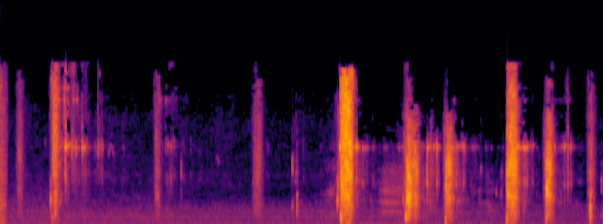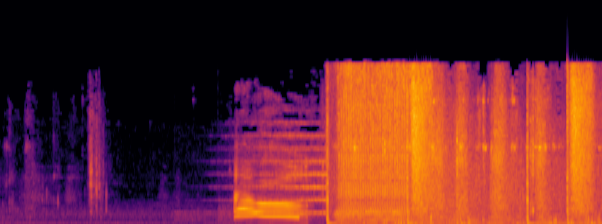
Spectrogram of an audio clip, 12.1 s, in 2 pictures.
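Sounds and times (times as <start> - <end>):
cat sneezing: 3.3 - 6.0.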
